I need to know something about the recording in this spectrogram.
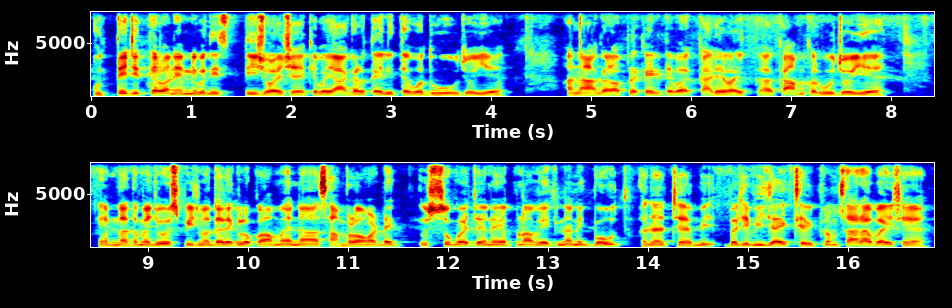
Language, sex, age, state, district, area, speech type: Gujarati, male, 30-45, Gujarat, Ahmedabad, urban, spontaneous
